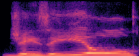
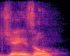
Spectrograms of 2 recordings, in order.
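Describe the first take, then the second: First: The name has three syllables, ending in -iel. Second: The name has two syllables, rhyming with basil. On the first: The speaker calls it wrong. "What were they calling his his first name? Like Jaziel" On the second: The speaker calls it right. "It's Jazel. Like basil"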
